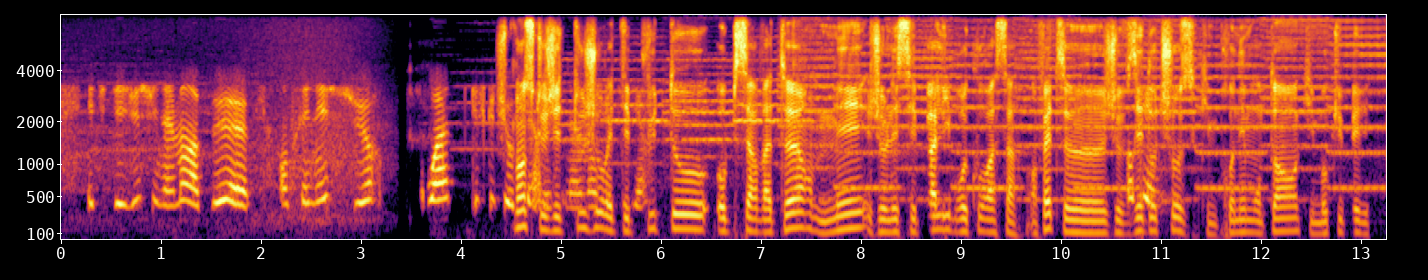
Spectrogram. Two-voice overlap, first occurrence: 4.4 s

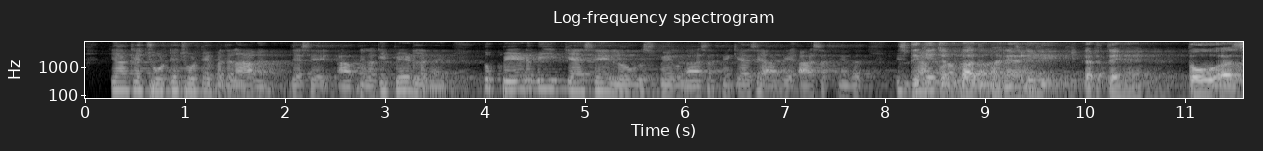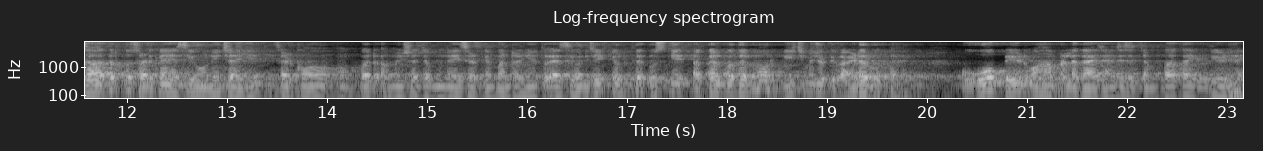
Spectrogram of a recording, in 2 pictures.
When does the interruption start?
8.2 s

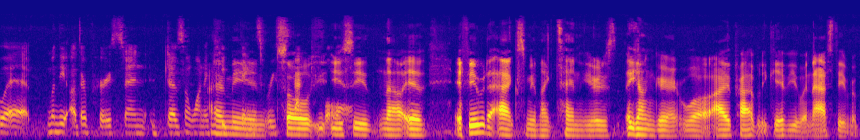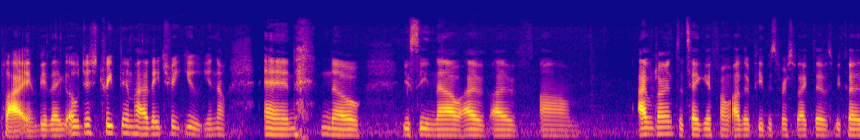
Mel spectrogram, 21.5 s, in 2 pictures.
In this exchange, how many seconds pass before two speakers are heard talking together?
2.6 s

